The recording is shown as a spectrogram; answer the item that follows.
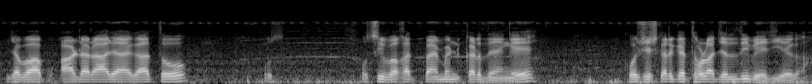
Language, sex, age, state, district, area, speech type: Urdu, male, 60+, Uttar Pradesh, Shahjahanpur, rural, spontaneous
